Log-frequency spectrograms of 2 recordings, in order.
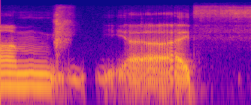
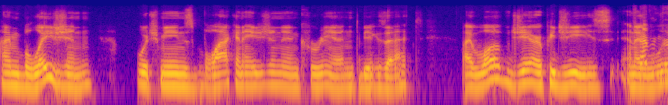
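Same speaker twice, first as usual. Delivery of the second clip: normal talking voice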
